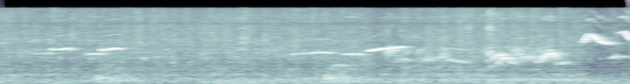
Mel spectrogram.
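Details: White-rumped shama song used as breeding-drive therapy. Spaced, pure whistled phrases rise and fall, then build to a rapid tumble of high notes at the end.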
